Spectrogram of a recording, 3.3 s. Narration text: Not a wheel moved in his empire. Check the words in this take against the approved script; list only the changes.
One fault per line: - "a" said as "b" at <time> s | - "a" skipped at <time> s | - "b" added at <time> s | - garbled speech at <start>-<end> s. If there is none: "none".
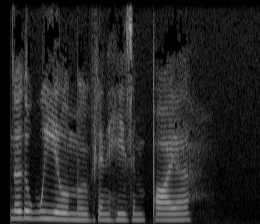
none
